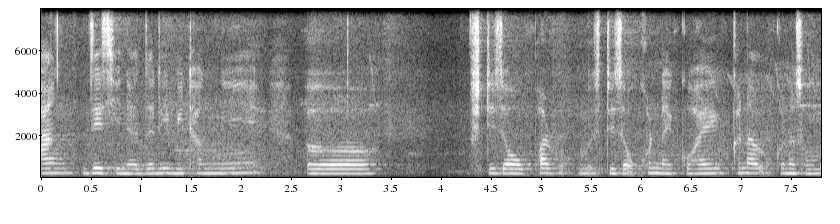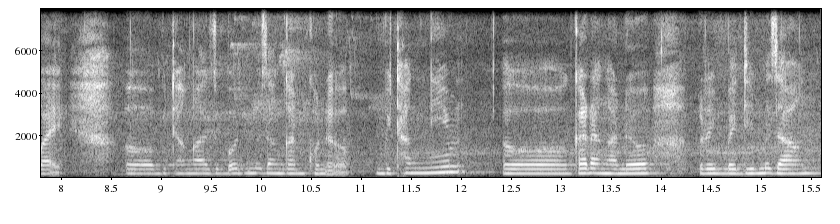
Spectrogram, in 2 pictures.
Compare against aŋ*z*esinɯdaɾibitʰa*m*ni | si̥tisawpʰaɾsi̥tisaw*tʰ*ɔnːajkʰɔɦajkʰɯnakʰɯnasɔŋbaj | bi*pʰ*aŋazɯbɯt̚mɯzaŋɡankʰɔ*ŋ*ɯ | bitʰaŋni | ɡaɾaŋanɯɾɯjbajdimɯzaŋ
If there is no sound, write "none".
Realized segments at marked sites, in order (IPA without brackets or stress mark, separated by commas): z, ŋ, kʰ, tʰ, n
